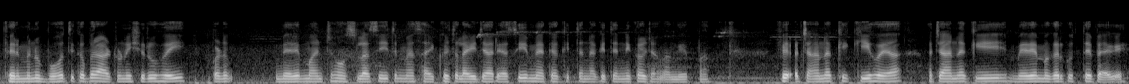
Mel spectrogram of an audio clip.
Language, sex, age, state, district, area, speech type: Punjabi, male, 30-45, Punjab, Jalandhar, urban, spontaneous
